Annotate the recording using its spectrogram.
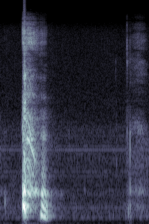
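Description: A man coughs once, briefly, about a third of a second in.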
